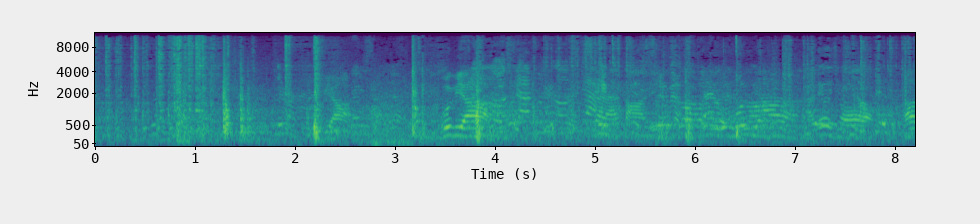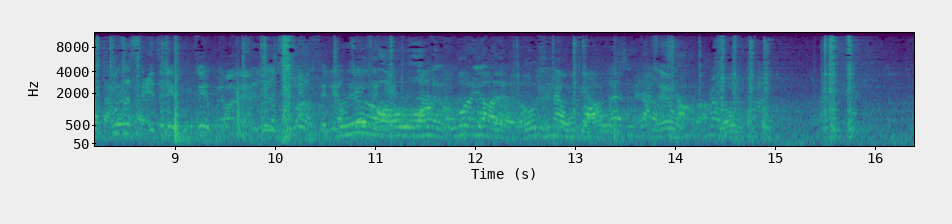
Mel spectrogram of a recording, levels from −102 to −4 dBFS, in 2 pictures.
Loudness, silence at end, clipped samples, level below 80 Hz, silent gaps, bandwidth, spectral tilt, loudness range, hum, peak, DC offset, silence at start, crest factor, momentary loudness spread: -35 LUFS; 0 s; under 0.1%; -62 dBFS; none; 11.5 kHz; -3 dB/octave; 3 LU; none; -12 dBFS; under 0.1%; 0 s; 24 dB; 7 LU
